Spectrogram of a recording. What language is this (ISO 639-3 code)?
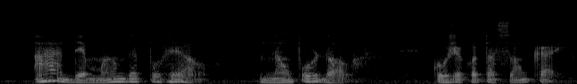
por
